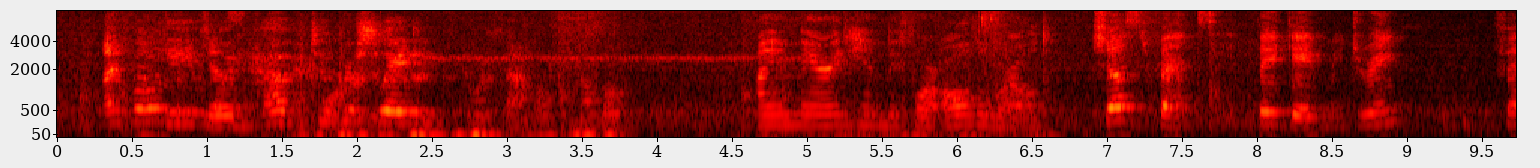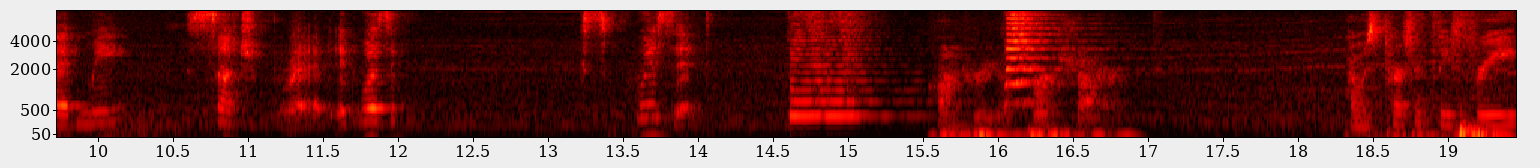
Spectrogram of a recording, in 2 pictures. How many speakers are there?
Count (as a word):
four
